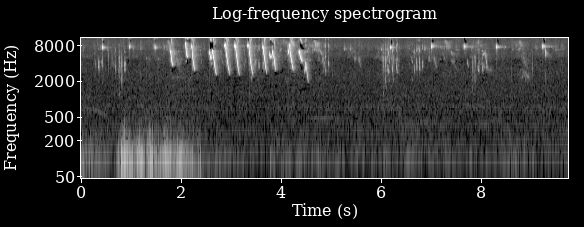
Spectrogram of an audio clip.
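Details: Wild saffron finches in a flock, a fast run of bright downward-slurred chirps in the middle, then scattered thin high tweets; brief low rumble at the start.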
